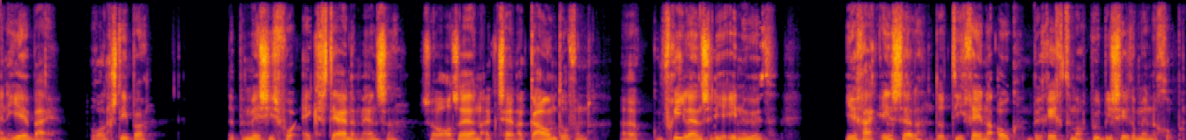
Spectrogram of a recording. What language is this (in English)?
Dutch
